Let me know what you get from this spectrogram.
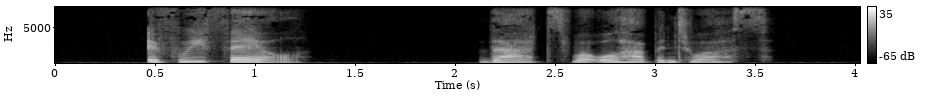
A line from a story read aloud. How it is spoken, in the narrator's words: I asked, unable to keep my voice from trembling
